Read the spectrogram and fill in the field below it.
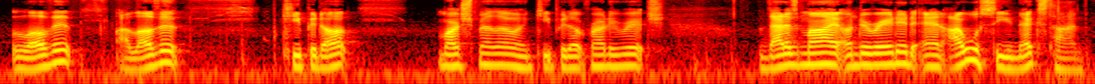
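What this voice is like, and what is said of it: Tired-sounding, quick speech. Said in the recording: “I sound so tired, and maybe that's why it's so quick”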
